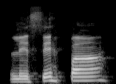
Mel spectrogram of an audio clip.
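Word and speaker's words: les serpents: L serpan, apesar de ter s, a gente não pronuncia.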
